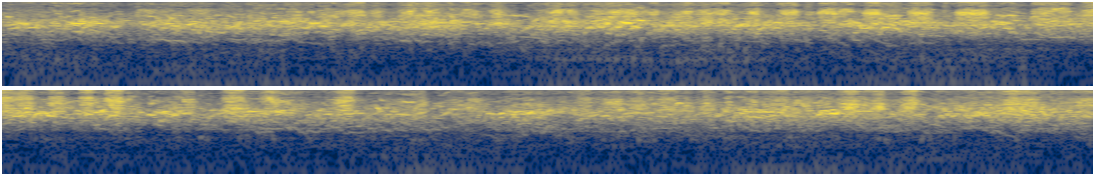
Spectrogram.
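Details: Aviary colony of Australian budgies giving a continuous bright chattering of overlapping chirps and short warbled notes, steady in loudness throughout, with faint low rumbles underneath.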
